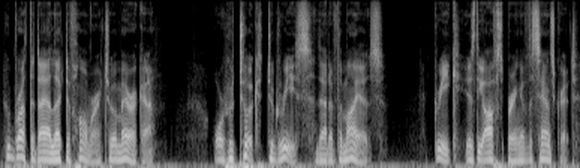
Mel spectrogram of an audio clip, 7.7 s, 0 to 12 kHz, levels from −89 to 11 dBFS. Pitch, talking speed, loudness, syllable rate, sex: 110 Hz, 185 wpm, -20 LUFS, 5.2 syllables/s, male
